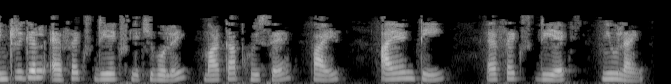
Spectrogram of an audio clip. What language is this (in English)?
Assamese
